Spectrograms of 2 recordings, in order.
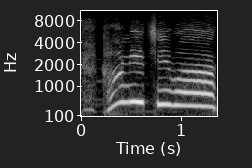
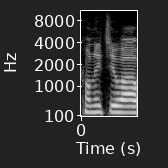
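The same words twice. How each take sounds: First: It is said in a higher, friendlier voice. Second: It is said in an ordinary speaking voice. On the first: This is how people talk on the phone. "they intentionally make their voice higher and more friendly sounding" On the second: This is how people talk normally. "whatever their normal voice is"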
